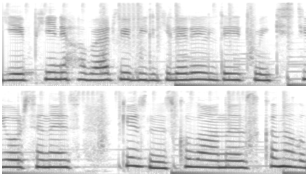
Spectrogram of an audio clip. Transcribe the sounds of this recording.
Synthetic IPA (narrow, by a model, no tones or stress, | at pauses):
jipje̞nihabæɾvɛbilʲɟilʲeɾɛːlʲd̪ɛɛt̪ʰmɛci̥st̪ʰijo̞ɾsɯnɯz̥ | ɟ̥ø̞zynyzkʰulˠaːnɯz̥kʰanalˠɯ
